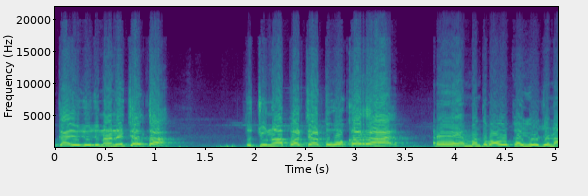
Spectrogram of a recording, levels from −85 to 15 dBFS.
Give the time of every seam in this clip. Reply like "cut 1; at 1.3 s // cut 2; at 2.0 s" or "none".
cut 1; at 3.8 s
